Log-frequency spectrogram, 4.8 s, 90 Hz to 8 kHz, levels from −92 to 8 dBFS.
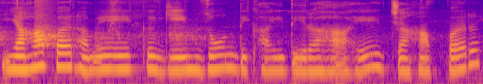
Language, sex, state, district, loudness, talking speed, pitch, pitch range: Hindi, female, Madhya Pradesh, Dhar, -18 LUFS, 150 wpm, 200 Hz, 190-205 Hz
